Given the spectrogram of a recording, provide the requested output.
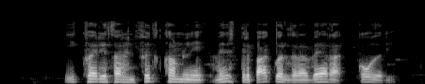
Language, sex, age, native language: Icelandic, male, 18-19, Icelandic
